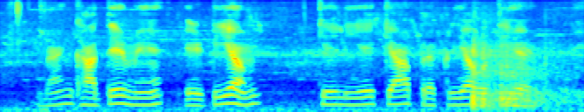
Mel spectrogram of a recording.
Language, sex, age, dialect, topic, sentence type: Hindi, male, 18-24, Marwari Dhudhari, banking, question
